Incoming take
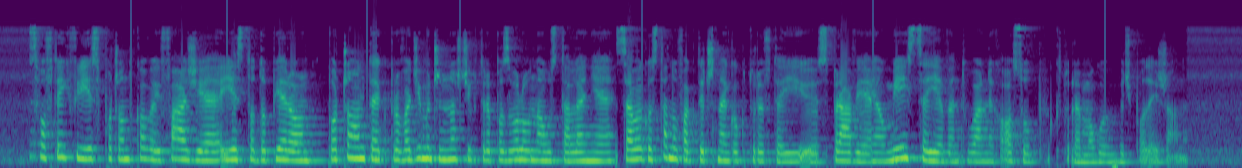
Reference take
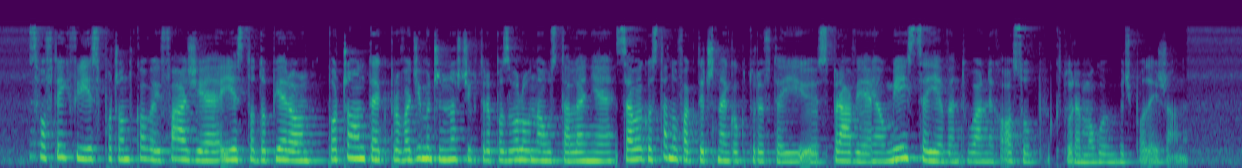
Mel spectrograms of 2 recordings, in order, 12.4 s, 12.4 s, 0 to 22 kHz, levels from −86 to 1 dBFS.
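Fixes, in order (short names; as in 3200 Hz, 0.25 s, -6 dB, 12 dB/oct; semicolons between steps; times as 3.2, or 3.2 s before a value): clip repair -12 dBFS; de-click; 11.11–11.23 HPF 140 Hz 24 dB/oct; interpolate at 10.69, 27 ms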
